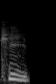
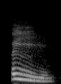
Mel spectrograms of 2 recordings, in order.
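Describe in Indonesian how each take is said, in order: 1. Konsonan pertama itu bunyi k yang tipis dan ringan. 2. Konsonan pertama itu bunyi q yang tebal dan dalam. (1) "Jangan baca ki ki" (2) "Qi tebal"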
